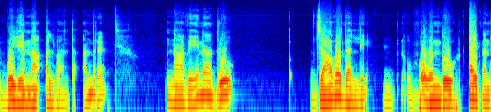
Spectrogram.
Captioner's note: speaking in foreign language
